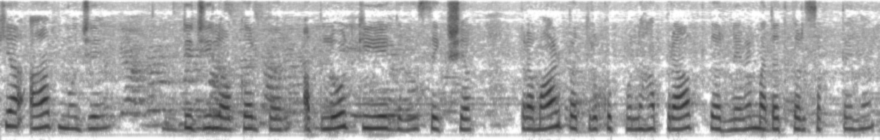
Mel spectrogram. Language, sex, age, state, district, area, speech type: Hindi, female, 18-30, Madhya Pradesh, Chhindwara, urban, read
